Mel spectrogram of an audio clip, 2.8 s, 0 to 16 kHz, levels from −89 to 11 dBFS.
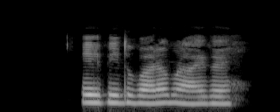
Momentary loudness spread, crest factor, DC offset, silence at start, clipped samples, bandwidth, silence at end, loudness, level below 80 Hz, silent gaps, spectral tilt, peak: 6 LU; 18 dB; under 0.1%; 0.8 s; under 0.1%; 5.8 kHz; 0.45 s; -27 LUFS; -78 dBFS; none; -8.5 dB/octave; -12 dBFS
